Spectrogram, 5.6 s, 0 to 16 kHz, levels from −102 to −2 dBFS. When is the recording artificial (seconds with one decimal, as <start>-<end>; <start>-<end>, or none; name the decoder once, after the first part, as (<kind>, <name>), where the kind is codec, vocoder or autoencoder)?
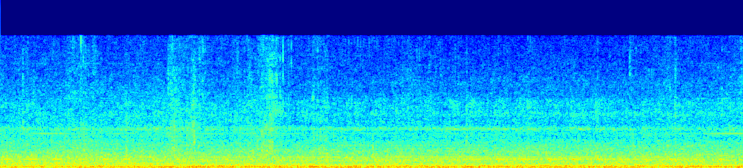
4.0-4.6 (vocoder, BigVGAN v2)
